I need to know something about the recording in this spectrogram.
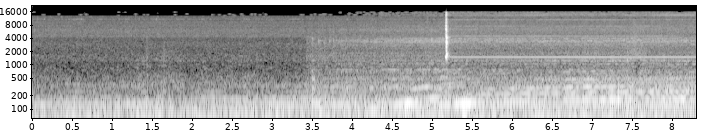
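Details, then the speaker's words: HVAC variable-speed blower motor just replaced after the old one failed and only tried to spin: low, even rumble winding up smoothly with no ticking or grinding; new blower running normally. "That's how it's supposed to sound. [Music] Yeah. You're ready to rock now."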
